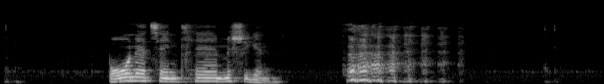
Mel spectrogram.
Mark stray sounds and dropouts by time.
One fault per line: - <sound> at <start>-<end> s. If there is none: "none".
- laugh at 3.4-4.7 s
